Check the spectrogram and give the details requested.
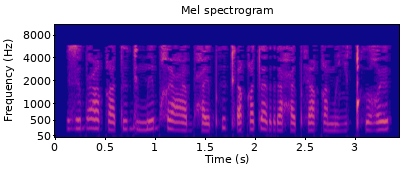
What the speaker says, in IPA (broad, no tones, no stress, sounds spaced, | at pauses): z ʏ b ʕ ɨ q ɛ t ɨ ɡ e m e b χ e ʕ a b ħ ɛ pʰ ɨ kʼ e q ʏ t a r a ħ ɛ pʰ ɛ q e m ɨ ʎ e ǃʰ u ʁ ʏ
